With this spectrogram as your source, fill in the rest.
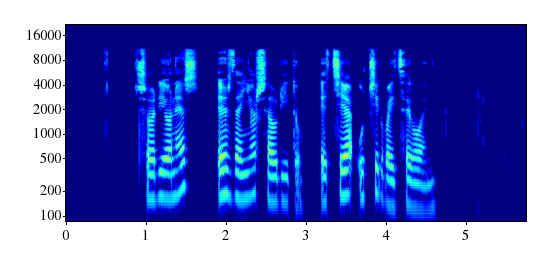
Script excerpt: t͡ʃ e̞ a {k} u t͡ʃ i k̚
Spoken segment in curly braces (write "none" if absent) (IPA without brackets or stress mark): ʔ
